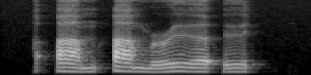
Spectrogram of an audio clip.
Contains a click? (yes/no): no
